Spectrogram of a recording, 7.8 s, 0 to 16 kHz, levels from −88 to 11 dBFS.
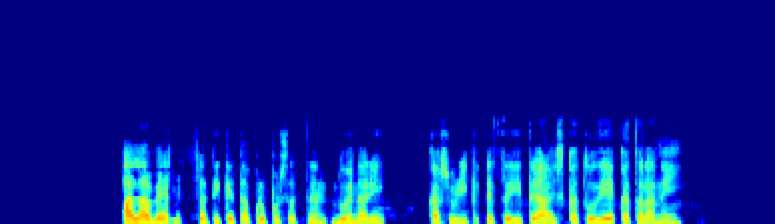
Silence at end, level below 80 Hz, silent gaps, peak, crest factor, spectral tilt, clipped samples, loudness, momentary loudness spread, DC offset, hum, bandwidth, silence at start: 0.95 s; -80 dBFS; 4.18-4.28 s; -2 dBFS; 24 dB; -6.5 dB/octave; under 0.1%; -25 LUFS; 12 LU; under 0.1%; none; 7 kHz; 1.25 s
